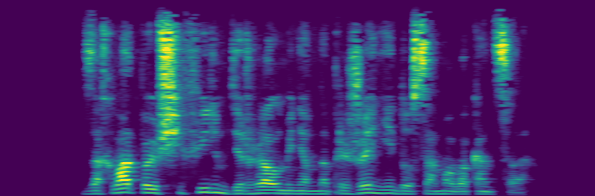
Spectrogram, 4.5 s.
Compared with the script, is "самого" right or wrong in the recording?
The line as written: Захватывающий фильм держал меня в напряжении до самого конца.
right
